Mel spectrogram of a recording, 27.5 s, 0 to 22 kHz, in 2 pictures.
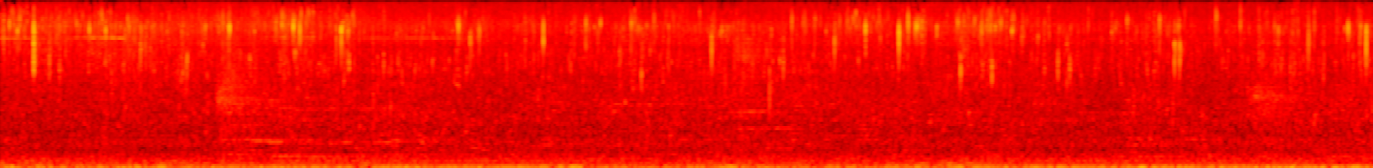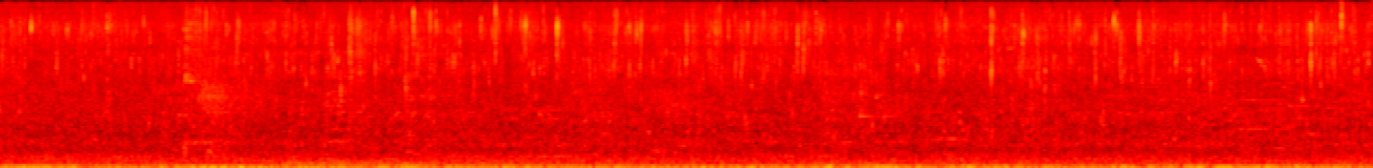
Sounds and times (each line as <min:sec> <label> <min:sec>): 0:00.0 fountain 0:27.4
